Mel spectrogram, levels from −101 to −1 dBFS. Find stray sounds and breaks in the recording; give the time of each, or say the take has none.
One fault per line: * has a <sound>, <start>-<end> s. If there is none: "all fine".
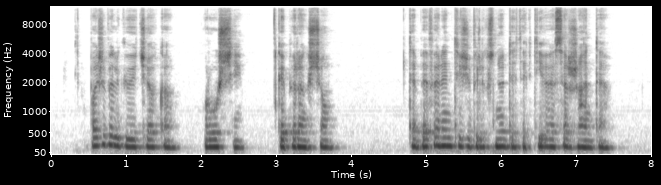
all fine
